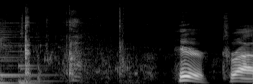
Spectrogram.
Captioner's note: tired grunting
